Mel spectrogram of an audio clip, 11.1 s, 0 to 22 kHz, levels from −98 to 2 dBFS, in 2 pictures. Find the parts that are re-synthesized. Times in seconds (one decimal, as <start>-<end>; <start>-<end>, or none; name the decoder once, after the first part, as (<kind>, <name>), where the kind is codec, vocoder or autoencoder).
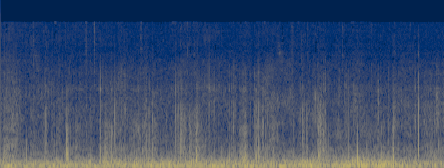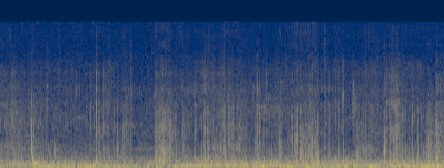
0.9-1.5 (codec, SNAC)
